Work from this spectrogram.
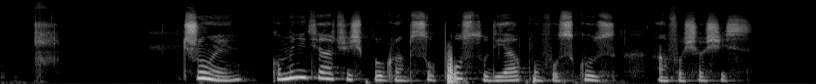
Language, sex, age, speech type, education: Nigerian Pidgin, female, 30-45, spontaneous, tertiary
